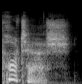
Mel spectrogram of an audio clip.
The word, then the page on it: potash: British English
